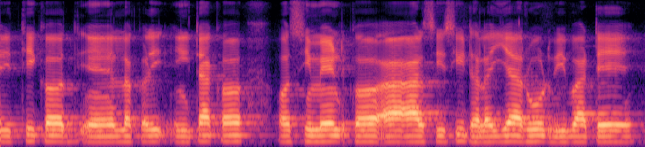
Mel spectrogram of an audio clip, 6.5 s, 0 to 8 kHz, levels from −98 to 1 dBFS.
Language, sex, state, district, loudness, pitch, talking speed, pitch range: Bhojpuri, male, Uttar Pradesh, Deoria, -16 LUFS, 120 Hz, 140 wpm, 115-125 Hz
